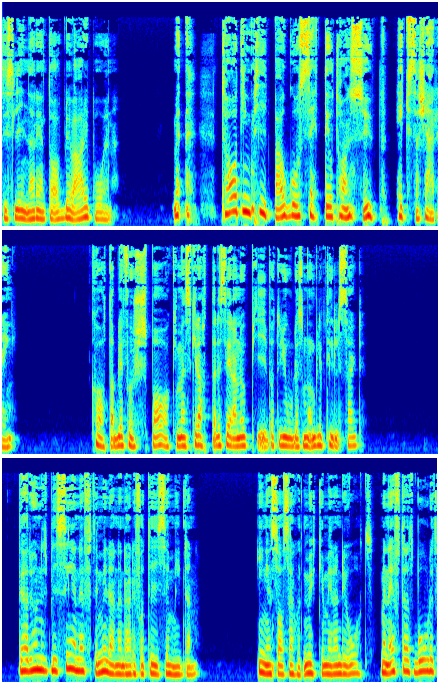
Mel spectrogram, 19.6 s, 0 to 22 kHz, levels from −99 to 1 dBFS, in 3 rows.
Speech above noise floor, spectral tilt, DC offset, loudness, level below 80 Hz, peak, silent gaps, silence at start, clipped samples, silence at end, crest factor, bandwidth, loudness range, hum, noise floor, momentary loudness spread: 58 dB; -5.5 dB/octave; under 0.1%; -18 LUFS; -56 dBFS; -4 dBFS; none; 0 s; under 0.1%; 0 s; 16 dB; 17 kHz; 5 LU; none; -76 dBFS; 10 LU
